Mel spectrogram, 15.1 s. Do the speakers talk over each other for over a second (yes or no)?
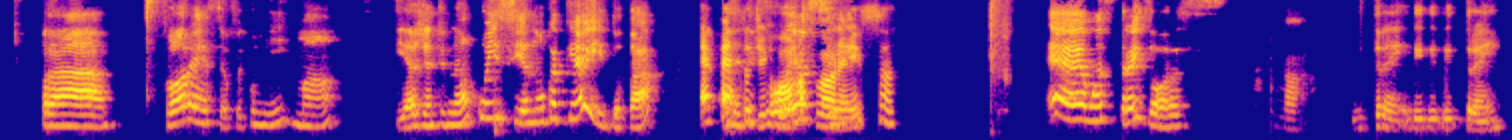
yes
